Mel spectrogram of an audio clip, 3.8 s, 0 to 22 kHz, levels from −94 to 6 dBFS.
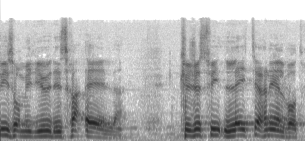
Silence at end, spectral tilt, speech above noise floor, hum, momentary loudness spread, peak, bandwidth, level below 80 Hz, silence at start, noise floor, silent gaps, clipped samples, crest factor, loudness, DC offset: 0 s; -6 dB/octave; 26 dB; none; 8 LU; -4 dBFS; 13 kHz; -56 dBFS; 0 s; -44 dBFS; none; under 0.1%; 14 dB; -18 LUFS; under 0.1%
